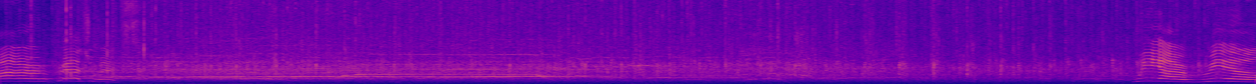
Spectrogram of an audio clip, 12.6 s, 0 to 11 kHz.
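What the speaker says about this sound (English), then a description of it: "I hope you heard the thunderous applause" Thunderous applause from a crowd at a 2011 journalism school commencement, honoring graduates; steady loud clapping with a few whoops, and a voice speaking at the start and end.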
